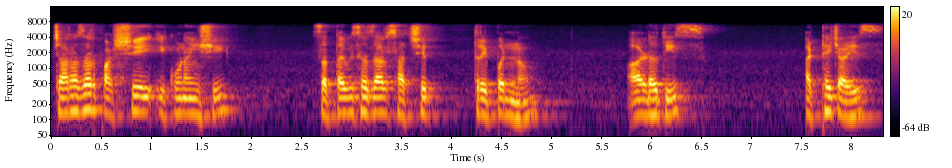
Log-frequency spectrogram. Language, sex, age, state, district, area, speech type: Marathi, male, 18-30, Maharashtra, Pune, urban, spontaneous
